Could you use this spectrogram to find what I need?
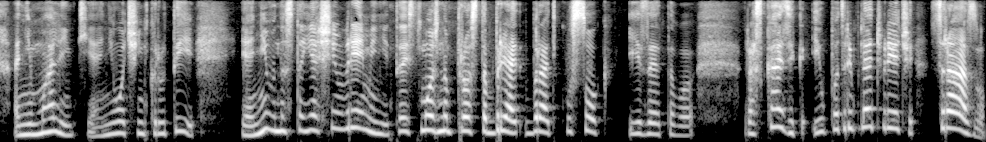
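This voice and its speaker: A woman speaks at a high pitch with lively intonation. The recording is very clean, dry and close, with a silent background and no echo. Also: moderate pace. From Russia, rural village. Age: 20s. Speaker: foreign language teacher. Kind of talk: casual chat. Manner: animated.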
